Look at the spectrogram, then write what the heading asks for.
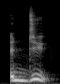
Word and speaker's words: du: Well, take je, take avoir as the auxiliary, and the past participle of devoir in the past is du.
